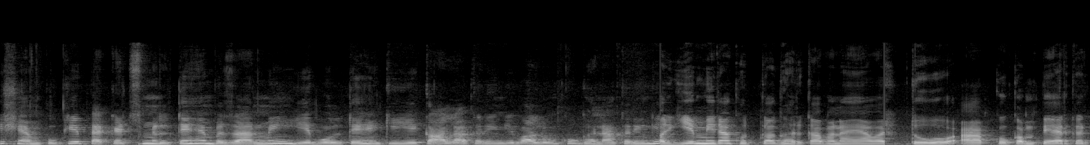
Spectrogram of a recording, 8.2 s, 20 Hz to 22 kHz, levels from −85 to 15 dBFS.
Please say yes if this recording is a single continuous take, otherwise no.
no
